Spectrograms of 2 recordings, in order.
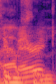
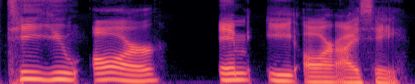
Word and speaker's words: turmeric: It's T U R M E R I C. Turmeric.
